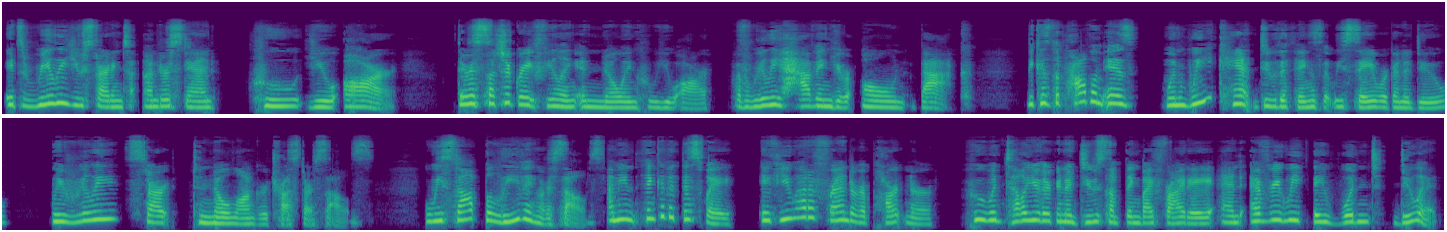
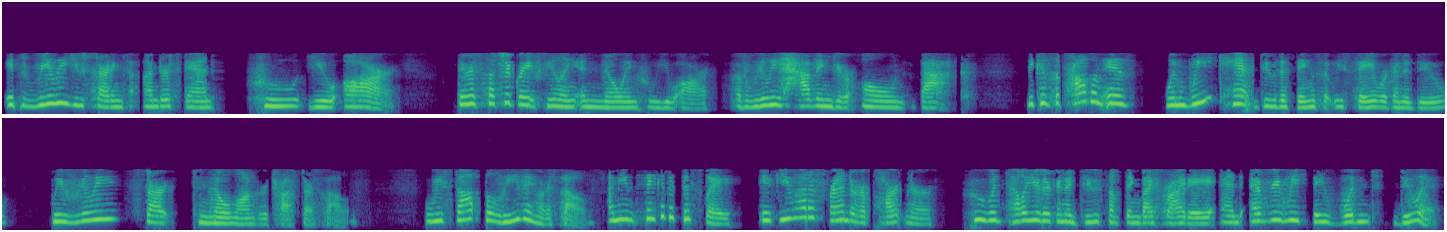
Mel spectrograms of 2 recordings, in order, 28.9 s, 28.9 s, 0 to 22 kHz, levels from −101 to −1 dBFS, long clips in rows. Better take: first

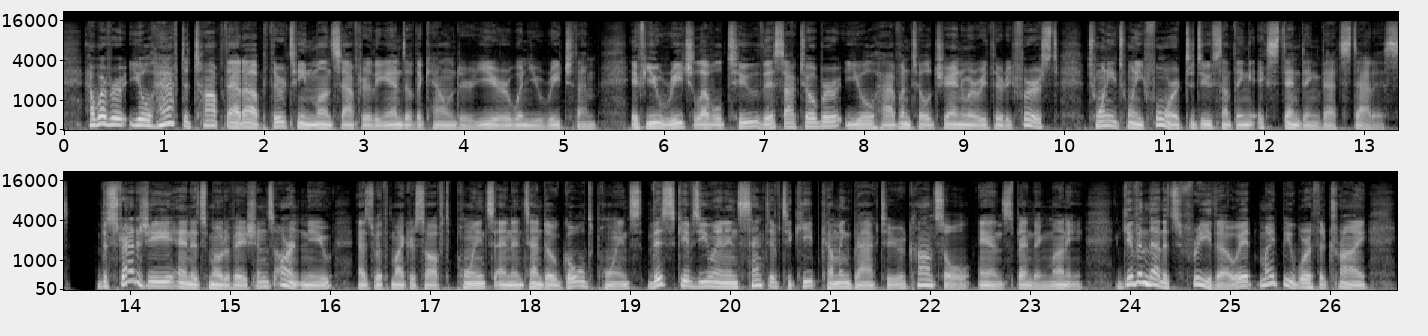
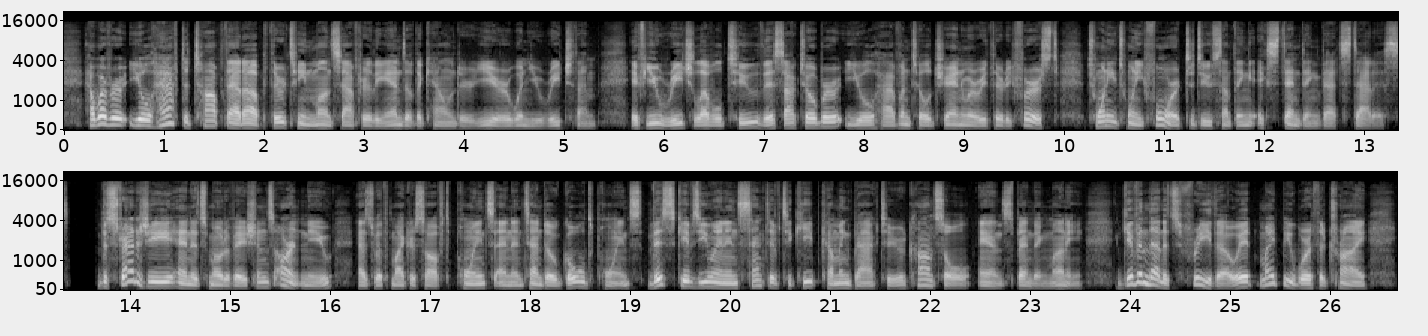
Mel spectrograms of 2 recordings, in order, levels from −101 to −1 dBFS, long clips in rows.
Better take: first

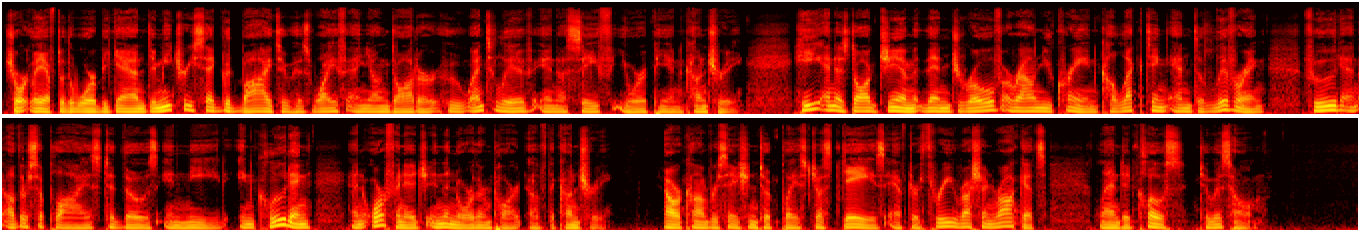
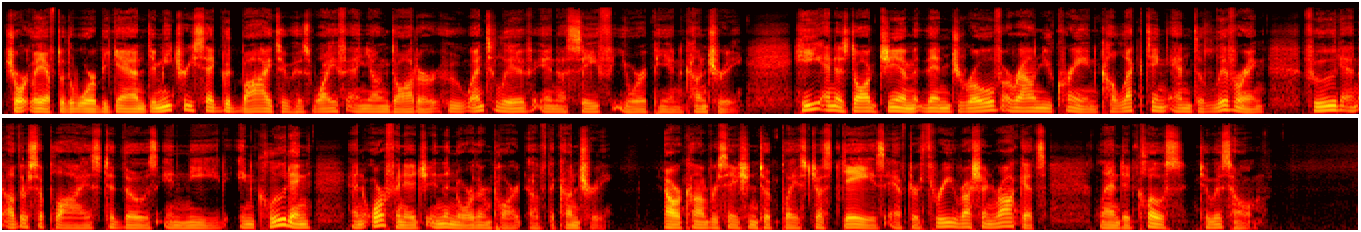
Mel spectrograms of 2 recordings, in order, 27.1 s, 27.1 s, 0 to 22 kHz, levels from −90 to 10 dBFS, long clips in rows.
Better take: first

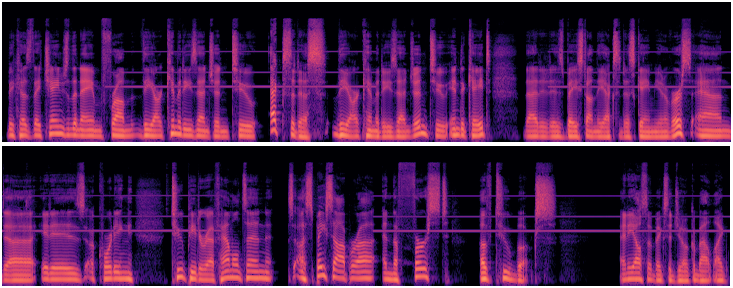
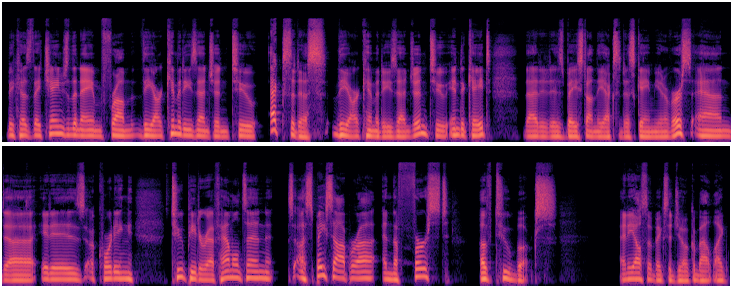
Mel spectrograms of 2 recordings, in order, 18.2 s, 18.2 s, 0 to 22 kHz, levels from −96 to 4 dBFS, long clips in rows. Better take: second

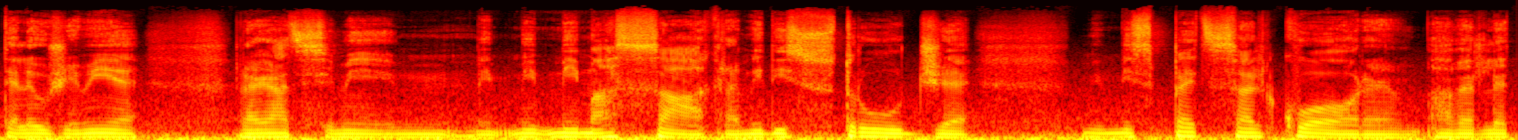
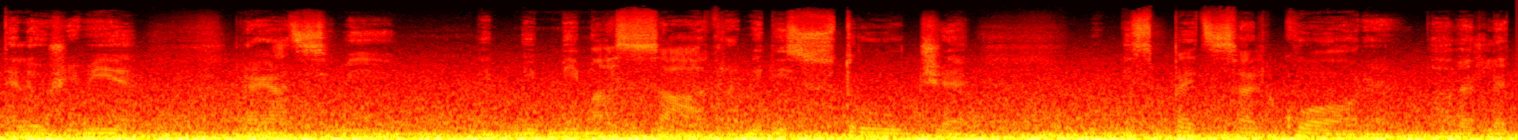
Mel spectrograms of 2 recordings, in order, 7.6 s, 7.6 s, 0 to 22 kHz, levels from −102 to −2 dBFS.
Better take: first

